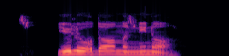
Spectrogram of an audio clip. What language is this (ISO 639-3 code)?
ydg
